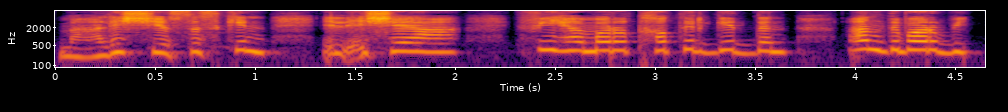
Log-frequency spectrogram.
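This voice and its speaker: A woman voicing a hesitant female doctor with an Egyptian accent, halting and soothing as she breaks bad news. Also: high voice, animated, dry recording. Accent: Egyptian Arabic. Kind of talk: doll play storytelling.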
